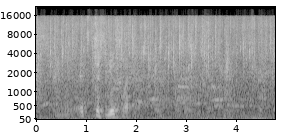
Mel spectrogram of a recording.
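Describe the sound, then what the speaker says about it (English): Steady rain patters and hisses on a surface, a constant wash of drops under a brief spoken voice. "After all, rain is just noise to our ears."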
